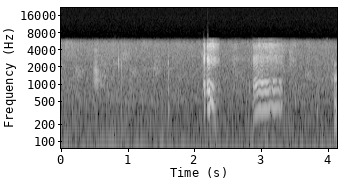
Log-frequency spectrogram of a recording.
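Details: A baby girl with hiccups gives two brief, fussy infant cries with a catch in them, in a quiet room: an unsettled baby who dislikes her hiccups.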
